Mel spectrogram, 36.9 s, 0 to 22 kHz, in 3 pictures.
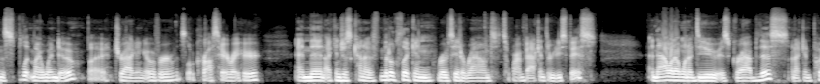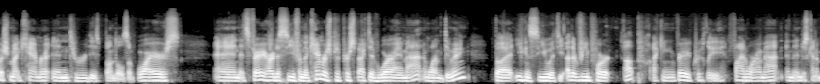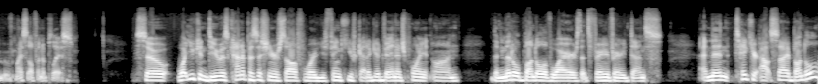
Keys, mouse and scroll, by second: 1.9-5.8 drag, 5.8-11.1 middle drag, 6.5-7.4 scroll down 2, 9.0-9.6 scroll up 2, 10.0-11.1 scroll down 2, 11.1-15.1 drag, 15.1-22.0 middle drag, 22.0-32.8 drag, 32.8-34.0 middle drag, 34.0-35.5 drag.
